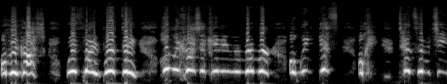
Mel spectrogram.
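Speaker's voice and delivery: frantic, shrill, very high, very loud, rattled-off acted panic. Retelling trying to book an appointment while freaked out: retelling own freaked-out panic. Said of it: "That's how, like, freaked out I was".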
